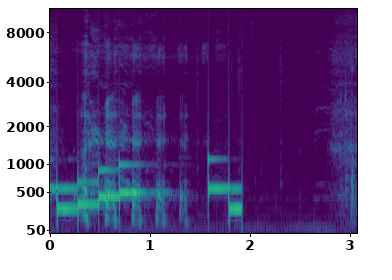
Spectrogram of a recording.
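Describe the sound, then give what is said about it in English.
A string of electronic telephone tones signalling an incoming phone call: quick beeping pitches stepping up and down, then a brief two-note chime, fairly loud, followed by quiet background hiss. “We got a phone call coming in.”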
